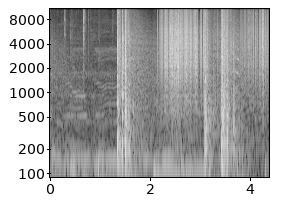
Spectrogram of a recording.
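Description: Hot Rocket 'Rounders' consumer firework firing. Sharp shot reports come about a second and a half in and twice more around three seconds, with a hissing rush between them, over background music.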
